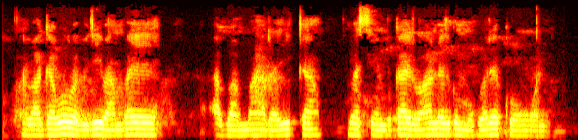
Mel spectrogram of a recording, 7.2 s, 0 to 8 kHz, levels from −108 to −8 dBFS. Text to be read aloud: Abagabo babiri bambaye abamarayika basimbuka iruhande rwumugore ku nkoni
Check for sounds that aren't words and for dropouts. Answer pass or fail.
pass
